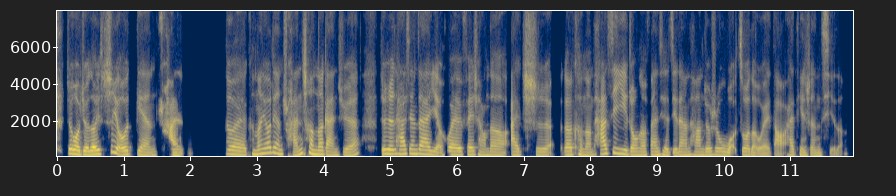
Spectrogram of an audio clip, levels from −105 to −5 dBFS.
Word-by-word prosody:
就 240 -2 +6
我 215 - +8
觉 190 -1 +4
得 200 +2 +8
是 260 +8 -3
有 195 -7 +5
点 160 -6 -2
传 155 - 0 0.7
对， 200 -5 +1
可 205 - -4
能 220 - +2
有 275 +3 +2
点 275 -6 +1
传 205 0 -2
承 250 -5 +3
的 205 - +4
感 175 -5 -1
觉？ 165 +7 -3 0.3
就 225 - +1
是 230 -1 +5
他 225 0 +2
现 235 -1 0
在 220 -3 +3
也 180 -5 0
会 180 +1 +1
非 190 0 0
常 185 -5 -5
地 160 -2 -1
爱 175 -1 0
吃， 165 -1 -4
的 190 0 0
可 200 - -3
能 155 -2 -3
他 220 +5 +2
记 250 +1 +1
忆 215 - +1
中 175 -2 0
的 165 - -1
番 175 0 -2
茄 175 -4 -2
鸡 160 0 -3
蛋 165 0 -2
汤 165 -2 -4
就 170 0 -1
是 175 0 -4
我 170 -4 -2
做 175 -1 -1
的 155 - -3
味 75 -1 -3
道， - - -5
还 165 -1 -4
挺 160 -2 -5
神 145 0 -6
奇 155 - -6
的。 - - -15
185 Hz, 275 characters per minute, -22 LUFS, 165-215 Hz, 0.7 s, 我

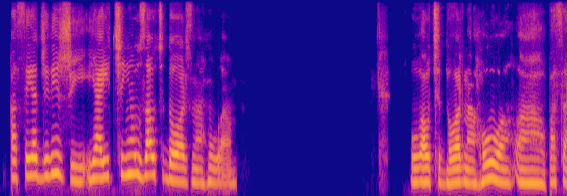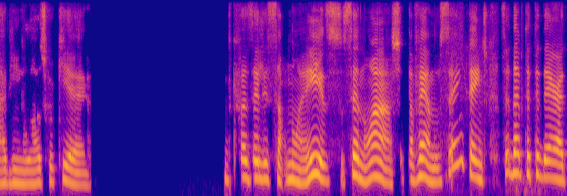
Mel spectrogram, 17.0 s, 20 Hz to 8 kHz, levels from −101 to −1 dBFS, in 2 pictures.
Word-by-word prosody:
passei 210 +3 0
a 235 - +5
dirigir. 220 -6 -2
E 200 +2 -1
aí, 210 +1 +3
tinha 245 +3 -1
os 240 -3 0
outdoors 195 -9 +1
na 160 -2 -6
rua. 145 - -7 2.6
O 165 +1 0
outdoor 165 -1 +2
na 155 -3 -2
rua? 170 0 +1
Ah, 155 -2 -2
o - - -9
passarinho, 150 -2 -5
lógico 155 +3 -5
que 180 +2 -3
é. 135 -3 -2 2.1
Do 185 -3 -11
que - - -19
fazer 215 -1 +2
lição. 195 -2 -2
Não 185 -2 0
é 155 +4 0
isso? 215 -8 +3
Você 250 -2 +5
não 185 +2 -1
acha? 195 -10 +2
Tá 190 - -2
vendo. 185 -5 +2
Você 185 - -5
entende. 240 - 0 0.2
Você 265 - -5
deve 270 0 +3
ter 250 - +1
TDAH. 215 -7 +1
185 Hz, 135 wpm, -24 LUFS, 160-220 Hz, 2.6 s, a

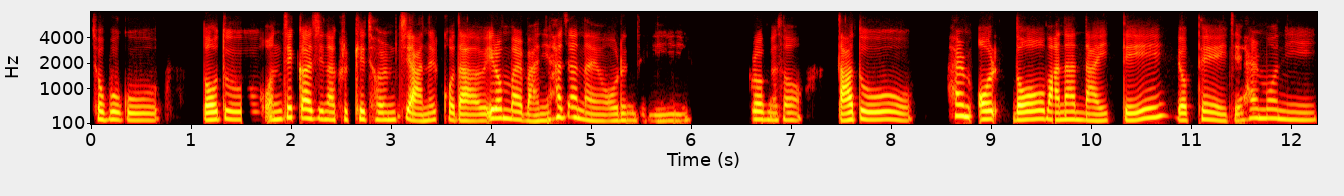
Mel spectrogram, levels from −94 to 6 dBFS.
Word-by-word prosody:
저보고 190 -2 -2 0.4
"너도 200 +2 +4 0.2
언제까지나 215 -2 +2
그렇게 210 +1 -1
젊지 195 +1 -1
않을 175 +4 +1
거다." 170 -4 +1
왜 170 - -2
이런 235 0 +6
말 205 -3 +1
많이 165 0 -3
하잖아요 215 -9 -2
어른들이. 170 0 -7 0.6
그러면서 195 -2 -2 0.3
나도 200 0 +2 0.3
할 295 -2 +3
얼 210 +1 +5
너만한 205 0 +3
나이대에 185 - -1
옆에 185 0 -1
이제 170 +2 -7
할머니, 210 -3 -4
195 Hz, 270 characters per minute, -21 LUFS, 180-210 Hz, 0.6 s, 이런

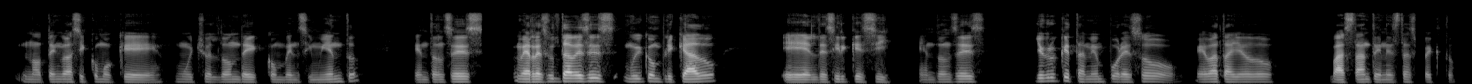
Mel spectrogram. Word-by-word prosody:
no 115 -3 -9
tengo 120 +1 -4
así 120 +1 -1
como 115 -2 -10
que 110 -1 0
mucho 120 0 -11
el 110 -2 -11
don 120 +1 -6
de 115 -1 -1
convencimiento. 115 +5 -6 0.5
Entonces, 115 +1 +1 0.3
me 125 -1 +7
resulta 135 +3 +6
a - - +11
veces 145 -1 +4
muy 135 -1 -4
complicado 135 +1 +4 0.6
el 115 0 +3
decir 120 +1 -1
que 125 - 0
sí. 110 -1 -2 0.2
Entonces, 120 +3 -3 0.5
yo 145 0 +2
creo 160 0 -4
que 170 - +4
también 125 -2 -6
por 125 -2 -5
eso 120 -2 -5
he 120 - -4
batallado 120 -1 -3 0.5
bastante 115 +2 +3
en 110 - -6
este 110 +1 -5
aspecto. 115 - -11
120 Hz, 140 wpm, -26 LUFS, 115-130 Hz, 0.6 s, a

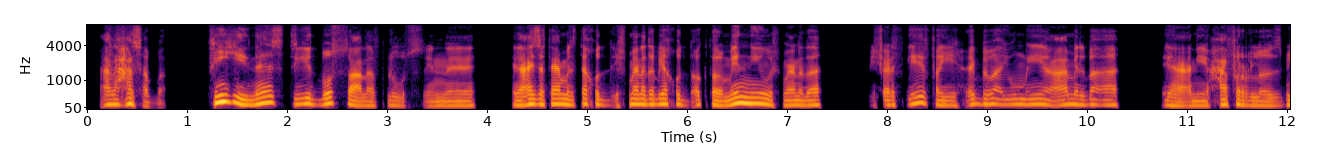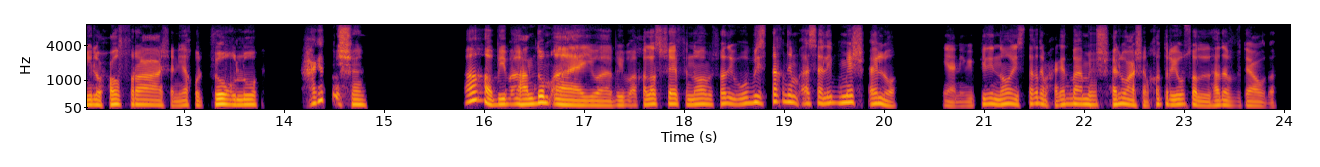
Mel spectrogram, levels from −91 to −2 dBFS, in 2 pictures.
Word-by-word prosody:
على 135 +1 +2
حسب 130 -10 +2
بقى، 85 -1 -19 0.4
في 180 -6 +7
ناس 160 +8 +2
تيجي 145 +2 -1
تبُص 145 +3 -1
على 105 -3 +2
فلوس 105 -2 -11
إن 105 +1 -6 0.7
يعني 115 0 +3
عايزة 140 +1 +5
تعمل 140 -2 +3
تاخُد 135 -3 -2
اشمعنى 140 +8 +1
ده 135 - +1
بياخُد 140 -4 -1
أكتر 125 -2 -1
منّي 160 +6 +5
واشمعنى 120 -3 -1
ده 120 +1 0 0.5
مش - - -11
عارف 120 0 -2
إيه، 170 +5 +1
فيحب 125 -1 -4
بقى 140 -2 -1
يقوم 135 +1 -4
إيه، 135 0 -1
عامل 130 +3 0
بقى 120 -1 -3 0.5
يعني 105 -1 -1
حافر 130 -3 -1
لزميله 110 +4 -1
حُفرة 135 0 +1 0.2
عشان 105 -2 -5
ياخُد 115 0 -4
شغله. 130 -2 +4 0.5
حاجات - - 0
مش - - +1
ه 130 -1 +2 1.0
آه، 240 - +4
بيبقى 140 +1 +1
عندهم 170 +6 +4
أيوه، 115 -4 +3
بيبقى 115 +1 -5
خلاص 140 +4 0
شايف 145 -3 +1
إن 130 - -1
هو 145 +1 +2
مش 135 0 -6
راضي 155 -1 +1
وبيستخدم 180 +6 0
أساليب 165 +3 -2
مش 185 +1 +2
حلوة، 140 -10 0 0.5
يعني 95 -2 -6
بيبتدي 140 +10 -4
إن 135 -1 0
هو 150 - +1
يستخدم 145 +1 -2
حاجات 130 +2 -3
بقى 145 -1 +1
مش 125 -2 -2
حلوة 140 +1 +2
عشان 110 -3 -2
خاطر 140 +4 -4
يوصل 125 -4 0
للهدف 115 +3 -2
بتاعه 100 -1 -5
ده. 85 0 -14
130 Hz, 175 wpm, -24 LUFS, 115-145 Hz, 1.0 s, في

